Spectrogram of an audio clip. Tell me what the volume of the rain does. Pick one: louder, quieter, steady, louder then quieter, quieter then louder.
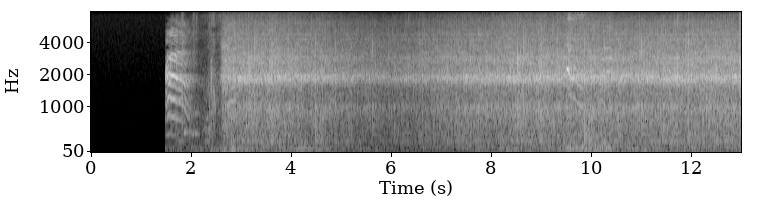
quieter then louder.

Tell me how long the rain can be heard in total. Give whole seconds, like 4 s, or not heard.
10 s.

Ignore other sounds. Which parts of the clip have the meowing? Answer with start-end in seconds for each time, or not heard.
1.4-2.9, 9.5-10.5.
